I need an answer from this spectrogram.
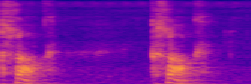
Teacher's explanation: And it's not that obvious what the tongue is doing, but it's very complex and the timing is very subtle and precise. I almost feel like the dorsal region of the tongue back here and the tip of the tongue are connecting somehow at the same time, or as if the release to get the beginning of the cut there, that takes place when the tongue tip has already touched to create the L.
